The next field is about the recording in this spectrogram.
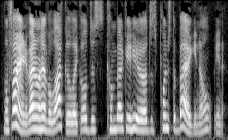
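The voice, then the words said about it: Imitates another person's voice. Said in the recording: “I don't do a very good Sloan impression”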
